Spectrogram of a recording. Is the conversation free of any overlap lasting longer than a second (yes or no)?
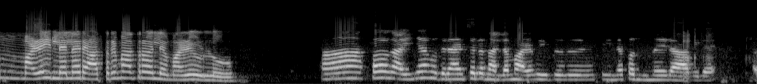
yes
